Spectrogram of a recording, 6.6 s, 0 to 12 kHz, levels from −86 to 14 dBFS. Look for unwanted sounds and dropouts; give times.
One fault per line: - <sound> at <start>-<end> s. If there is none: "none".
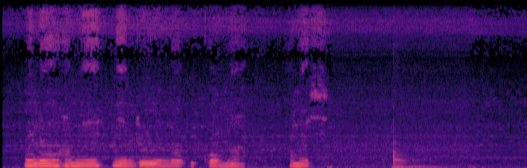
- thud at 4.9-5.7 s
